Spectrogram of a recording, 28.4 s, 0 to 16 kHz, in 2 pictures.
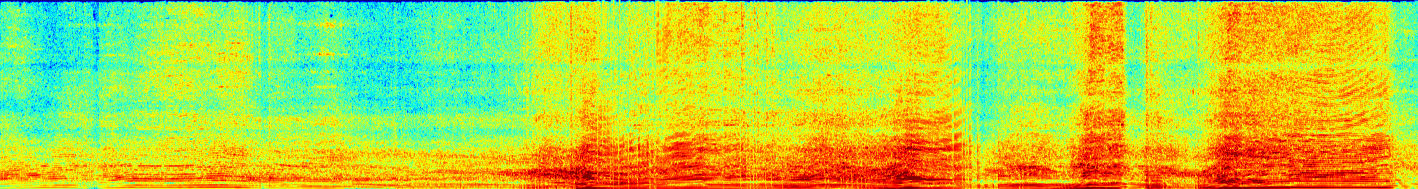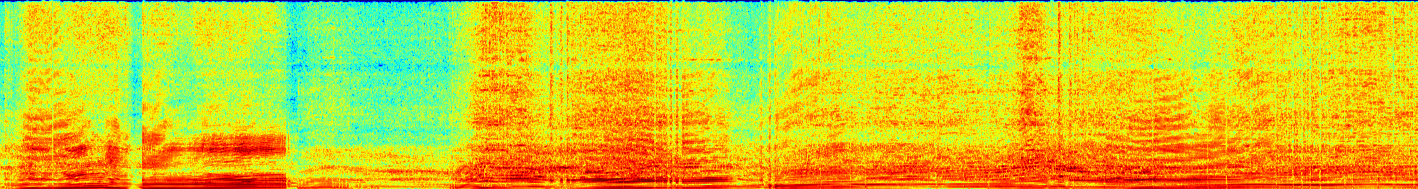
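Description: Yamaha DT200R's single-cylinder two-stroke engine revving hard and dropping back again and again, its pitch climbing and falling every second or two. It is quieter for the first few seconds and grows louder as the bike comes close.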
